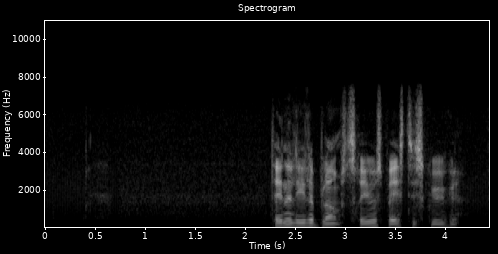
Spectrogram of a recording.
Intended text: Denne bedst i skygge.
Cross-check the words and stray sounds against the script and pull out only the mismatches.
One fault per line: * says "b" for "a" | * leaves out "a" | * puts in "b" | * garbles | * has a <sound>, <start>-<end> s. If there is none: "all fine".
* puts in "lille blomst trives"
